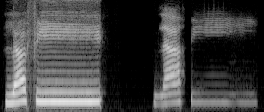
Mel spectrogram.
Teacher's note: the fi is stretched for 2 seconds because of the yamad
